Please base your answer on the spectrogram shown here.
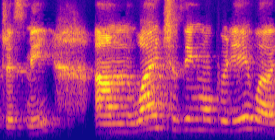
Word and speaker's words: Montpellier: Some pronounce Montpellier, but we don't pronounce the T usually. So Montpellier is the name of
